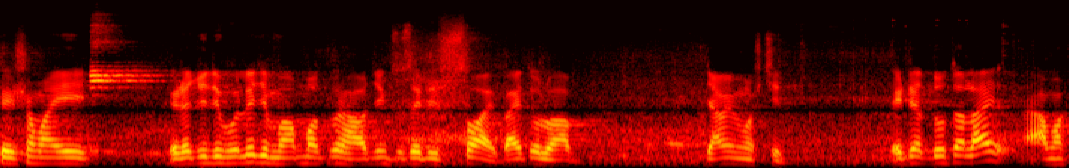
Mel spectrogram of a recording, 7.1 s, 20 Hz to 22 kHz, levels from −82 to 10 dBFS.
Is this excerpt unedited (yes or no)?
yes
